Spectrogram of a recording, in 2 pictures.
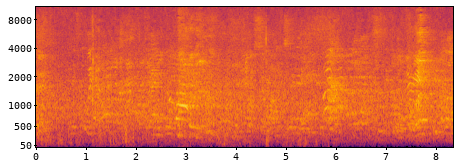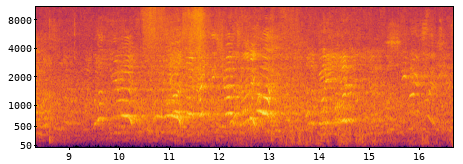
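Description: Spectators on the sideline call out and cheer.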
